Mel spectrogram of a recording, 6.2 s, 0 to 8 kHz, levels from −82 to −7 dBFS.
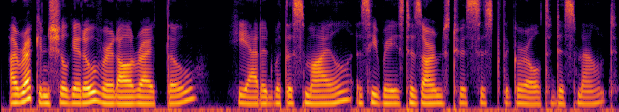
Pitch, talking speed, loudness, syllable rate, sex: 160 Hz, 230 wpm, -20 LUFS, 5.6 syllables/s, female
